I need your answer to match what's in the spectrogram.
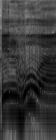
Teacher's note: nun mati disusul a ha. Kami menyebutnya izhar halqi. Halqi artinya tenggorokan.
